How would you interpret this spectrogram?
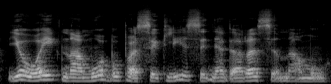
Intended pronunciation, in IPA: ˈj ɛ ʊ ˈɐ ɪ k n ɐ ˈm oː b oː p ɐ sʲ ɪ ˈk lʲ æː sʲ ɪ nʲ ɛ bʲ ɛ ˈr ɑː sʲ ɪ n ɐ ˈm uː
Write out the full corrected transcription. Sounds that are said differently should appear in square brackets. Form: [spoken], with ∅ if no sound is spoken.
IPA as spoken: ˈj ɛ ʊ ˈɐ ɪ k n ɐ ˈm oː b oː p ɐ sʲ ɪ ˈk lʲ [iː] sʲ ɪ nʲ ɛ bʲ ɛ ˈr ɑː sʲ ɪ n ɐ ˈm uː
